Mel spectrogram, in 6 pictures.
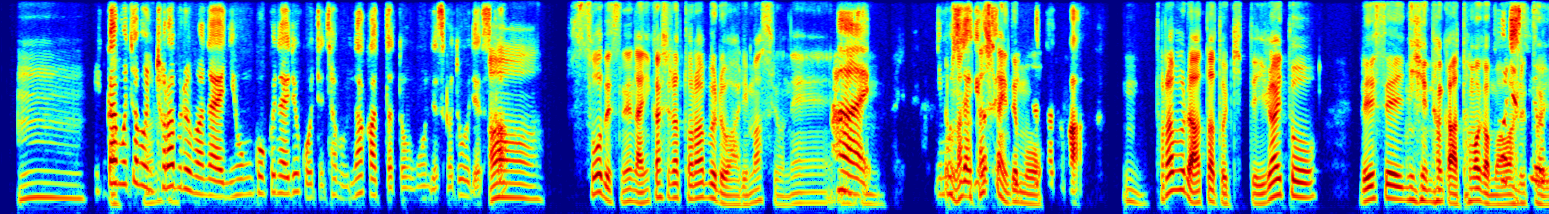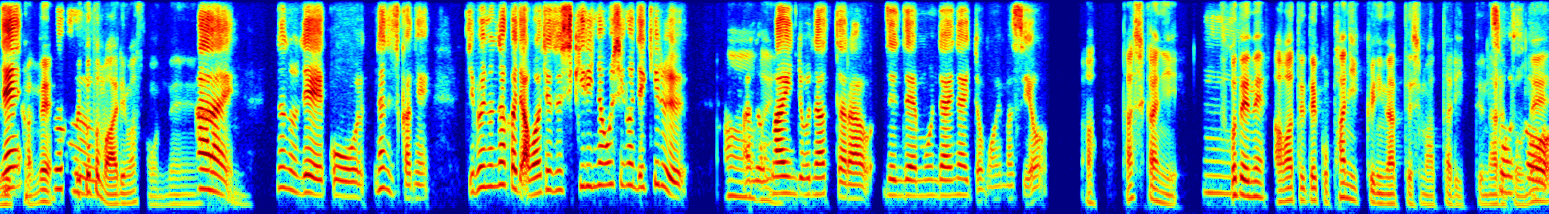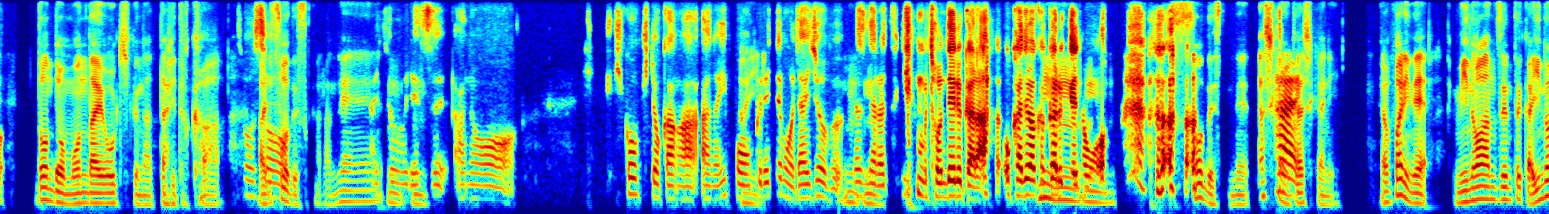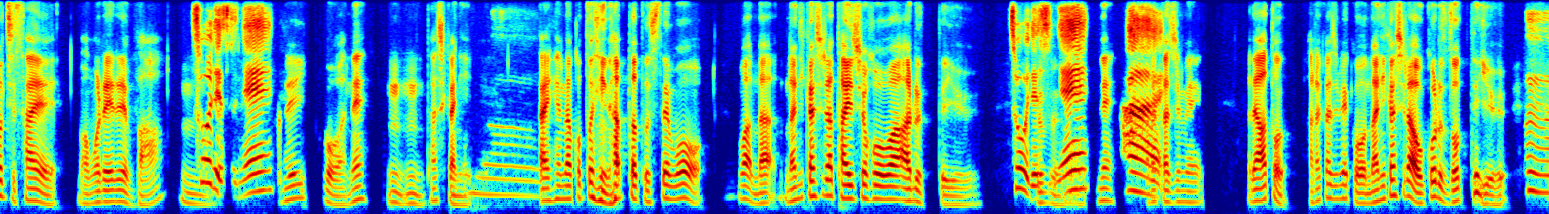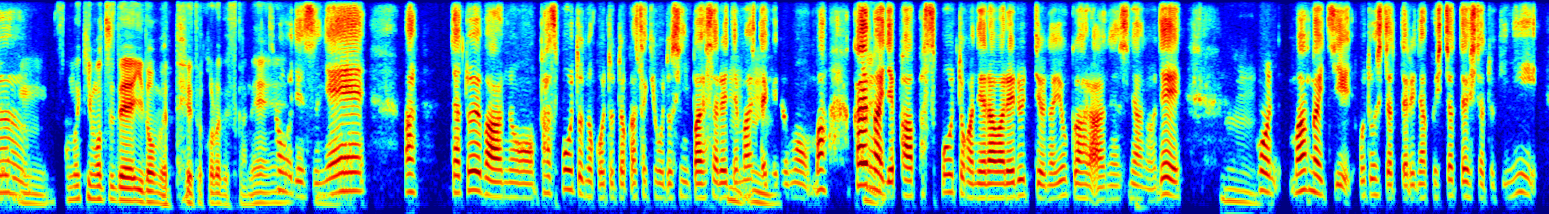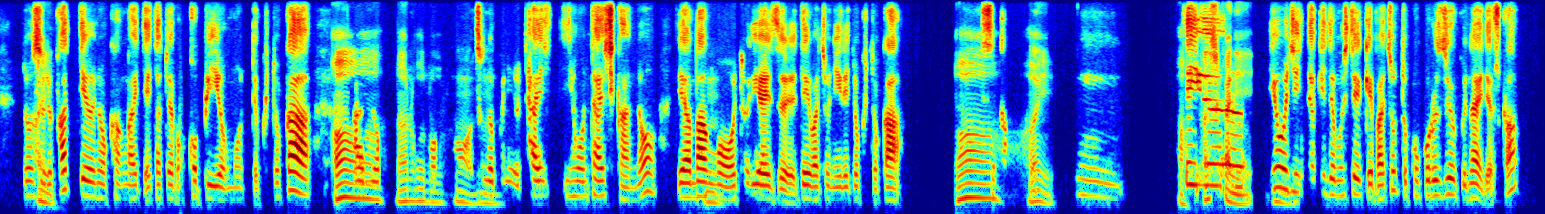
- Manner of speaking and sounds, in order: laughing while speaking: "なんか頭が回るというかね"; laughing while speaking: "次も飛んでるから、お金はかかるけども"; laugh
- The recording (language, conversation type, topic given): Japanese, advice, 安全に移動するにはどんなことに気をつければいいですか？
